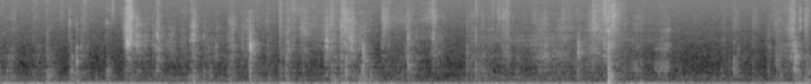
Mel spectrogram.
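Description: Pages of a printed paper pamphlet rustling and flapping as it is leafed through, in short irregular rustles with one sharper tap about six seconds in, over a faint low hum.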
